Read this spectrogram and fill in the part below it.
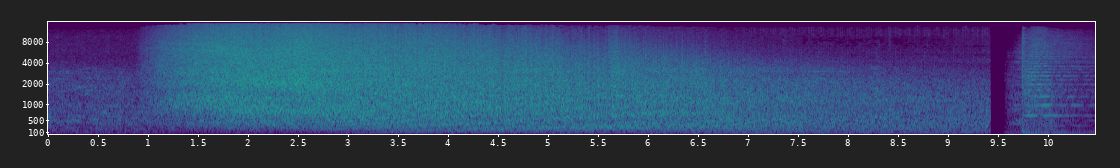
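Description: Jet planes roar loudly overhead and slowly fade.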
